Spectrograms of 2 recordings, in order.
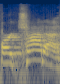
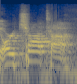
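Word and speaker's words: horchata: it with aracha because orchata excuse me orchata it's h o r c h t a the H is silent or Chata or Chata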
